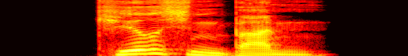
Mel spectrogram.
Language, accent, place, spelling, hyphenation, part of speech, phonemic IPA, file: German, Germany, Berlin, Kirchenbann, Kir‧chen‧bann, noun, /ˈkɪʁçənˌban/, De-Kirchenbann.ogg
- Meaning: anathema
